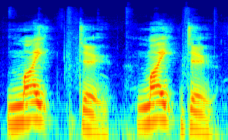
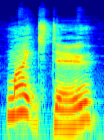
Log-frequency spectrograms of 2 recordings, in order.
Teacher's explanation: I glottalize that t might do it flows nicer that way you don't have to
